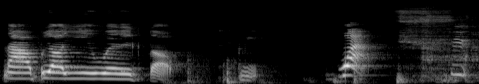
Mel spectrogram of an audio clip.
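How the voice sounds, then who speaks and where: Young child telling a story slowly. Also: sits high, huge pitch swings, a bit bright. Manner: slow, halting telling with restarts.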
